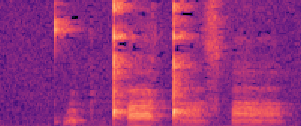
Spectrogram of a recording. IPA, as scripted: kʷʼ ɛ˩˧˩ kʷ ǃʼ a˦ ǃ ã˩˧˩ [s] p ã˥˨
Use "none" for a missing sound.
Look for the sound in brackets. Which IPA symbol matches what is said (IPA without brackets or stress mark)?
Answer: s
